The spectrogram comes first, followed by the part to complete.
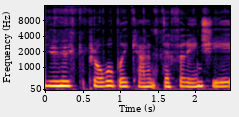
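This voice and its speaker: A woman speaks at a fairly slow pace with a Glaswegian accent. Her voice is somewhat breathy, with a dark, mellow tone. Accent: Glaswegian Scottish. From Scotland, Glasgow. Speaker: craft YouTuber. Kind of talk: casual chat while crafting. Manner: relaxed.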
